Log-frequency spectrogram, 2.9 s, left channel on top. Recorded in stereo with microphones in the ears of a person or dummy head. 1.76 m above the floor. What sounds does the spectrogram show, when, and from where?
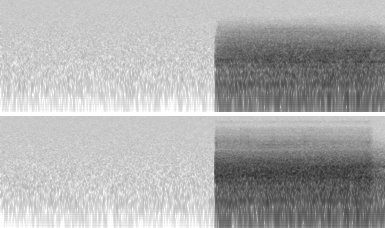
1.6 s a doorbell: 55° right (ahead or behind), 0.6 m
